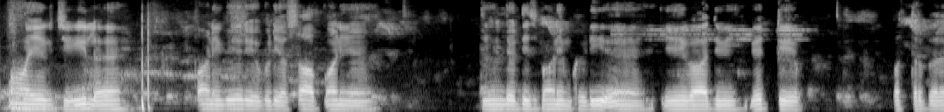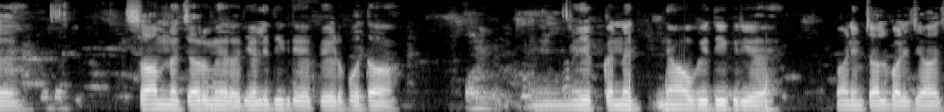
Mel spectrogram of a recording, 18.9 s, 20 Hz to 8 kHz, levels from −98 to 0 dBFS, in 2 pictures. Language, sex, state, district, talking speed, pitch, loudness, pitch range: Rajasthani, male, Rajasthan, Churu, 145 wpm, 115 Hz, -16 LUFS, 110-120 Hz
